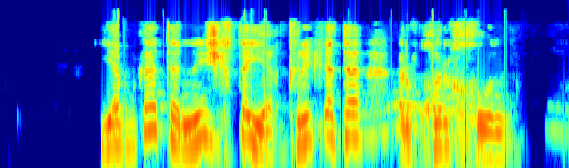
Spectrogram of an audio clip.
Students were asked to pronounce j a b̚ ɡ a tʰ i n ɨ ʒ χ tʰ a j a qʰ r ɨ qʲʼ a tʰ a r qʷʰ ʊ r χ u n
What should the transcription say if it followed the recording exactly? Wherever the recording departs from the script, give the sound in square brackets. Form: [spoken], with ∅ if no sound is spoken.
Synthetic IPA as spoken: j a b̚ ɡ a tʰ [a] n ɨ ʒ χ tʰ a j a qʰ r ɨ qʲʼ a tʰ a r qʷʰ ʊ r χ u n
